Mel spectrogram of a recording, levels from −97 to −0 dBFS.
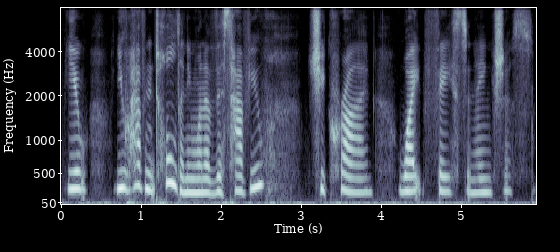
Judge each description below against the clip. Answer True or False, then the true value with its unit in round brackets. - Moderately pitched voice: False (235 Hz)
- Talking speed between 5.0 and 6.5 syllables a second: False (4.5 syllables/s)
